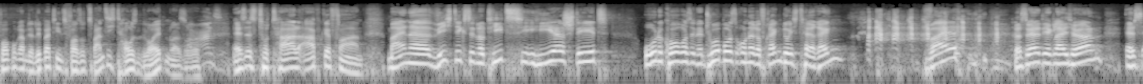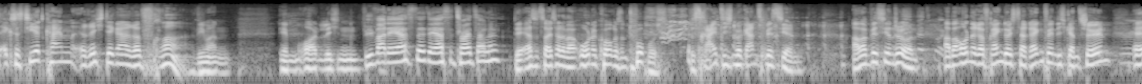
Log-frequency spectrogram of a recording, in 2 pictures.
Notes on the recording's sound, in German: Eine weitere Live-Ausgabe des FluxFM Zuckerstücklis auf der Dussmann-Bühne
